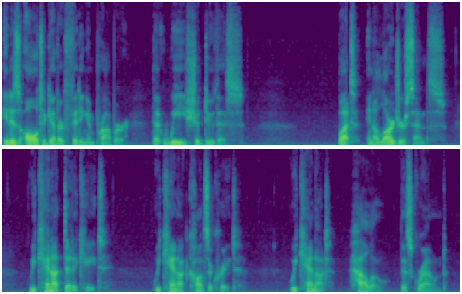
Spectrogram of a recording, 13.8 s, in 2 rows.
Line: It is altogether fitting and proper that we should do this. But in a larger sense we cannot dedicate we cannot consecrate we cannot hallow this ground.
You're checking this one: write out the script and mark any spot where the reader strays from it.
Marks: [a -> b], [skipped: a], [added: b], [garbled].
It is altogether fitting and proper that we should do this. But in a larger sense we cannot dedicate we cannot consecrate we cannot hallow this ground.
